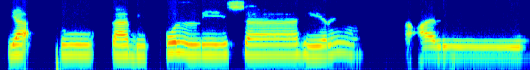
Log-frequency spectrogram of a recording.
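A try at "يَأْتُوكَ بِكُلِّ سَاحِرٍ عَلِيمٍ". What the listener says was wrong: Sahih ya, huruf H-nya diperjelas. Ya tuka bikulli sahirin alim.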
